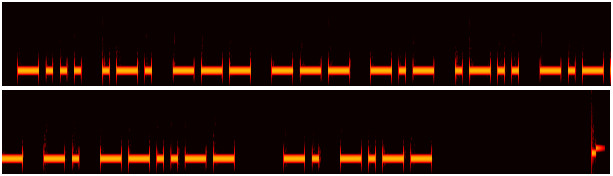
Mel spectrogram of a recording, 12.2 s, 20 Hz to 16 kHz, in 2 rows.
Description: Morse code, heard as a keyed tone, about 17 wpm, 700 Hz. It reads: BROOKLYN, NY
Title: Practice QSO - Exchange 1 - Beginning - 17wpm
